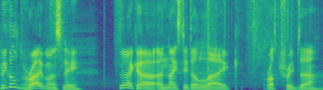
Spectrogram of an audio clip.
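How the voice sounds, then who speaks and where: Talking at a fairly quick pace in a French accent, a man sounds animated, his intonation lively. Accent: French accent on every language. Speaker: gaming streamer. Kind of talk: casual chat.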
